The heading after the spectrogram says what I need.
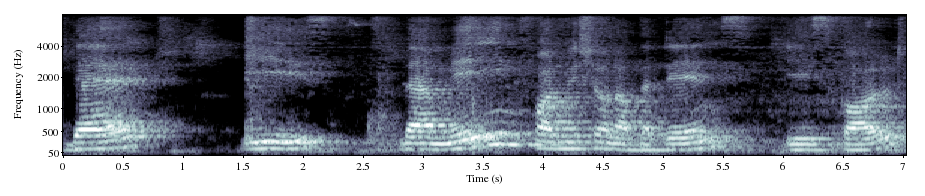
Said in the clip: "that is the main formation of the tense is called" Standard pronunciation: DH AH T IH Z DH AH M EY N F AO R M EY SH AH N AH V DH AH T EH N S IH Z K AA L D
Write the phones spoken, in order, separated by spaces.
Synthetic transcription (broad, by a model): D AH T IH Z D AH M EY N F AO R M EY SH AH N AH V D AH T EH N S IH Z K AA L D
